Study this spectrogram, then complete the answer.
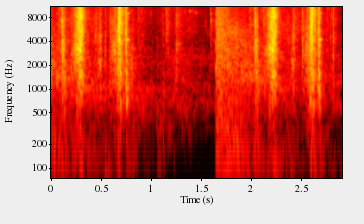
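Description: Sniper rifle shots crack out in a Minecraft survival game, several sharp reports in quick succession with a brief lull between bursts, no talking.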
